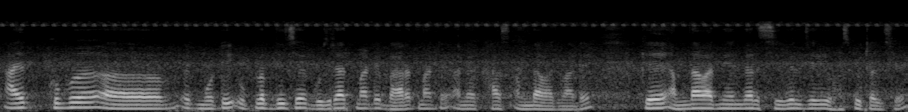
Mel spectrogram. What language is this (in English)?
Gujarati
